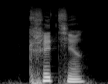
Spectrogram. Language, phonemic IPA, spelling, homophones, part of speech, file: French, /kʁe.tjɛ̃/, chrétien, chrétiens, adjective / noun, Fr-chrétien.ogg
- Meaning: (adjective) Christian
